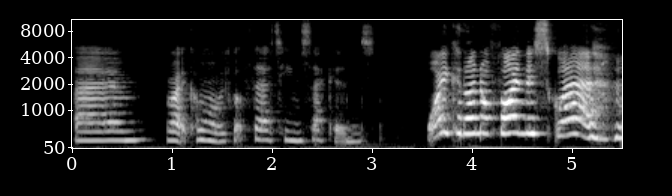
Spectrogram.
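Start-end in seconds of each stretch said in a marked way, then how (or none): 3.5-5.4 high, loud cry of frustration; exasperated shout. Real, not acted. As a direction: shout in playful desperation at the game. Frustrated at losing the game.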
